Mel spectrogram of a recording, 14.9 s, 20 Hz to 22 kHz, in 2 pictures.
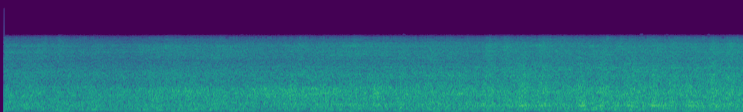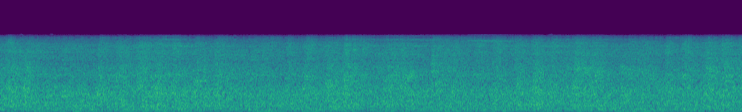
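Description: A long freight train of container wagons hauled by an EH200 electric locomotive passing through without stopping: a steady noise of steel wheels on rails, with clicks over the rail joints.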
